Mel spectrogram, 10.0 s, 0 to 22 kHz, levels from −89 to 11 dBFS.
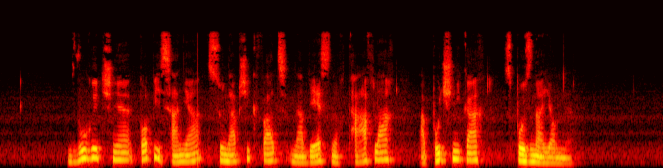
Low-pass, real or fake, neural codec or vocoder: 10.8 kHz; real; none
